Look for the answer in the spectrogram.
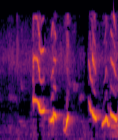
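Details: Short burst of cucak hijau (Greater green leafbird) ngentrok song: five slurred whistled notes, some falling and some rising, with faint low background noise.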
